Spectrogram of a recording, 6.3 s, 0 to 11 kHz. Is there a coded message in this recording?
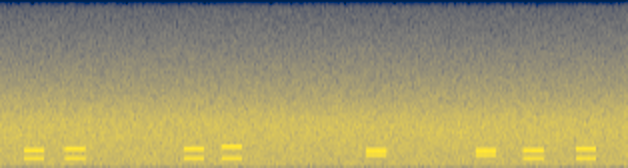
Yes: DTMF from 0.2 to 6.0 s, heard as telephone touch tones, dialled by hand, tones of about 200 ms, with radio hiss and a squelch burst at the end. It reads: 12 23 * *12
